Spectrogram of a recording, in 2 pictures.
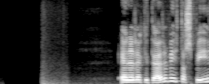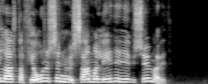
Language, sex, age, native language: Icelandic, female, 50-59, Icelandic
